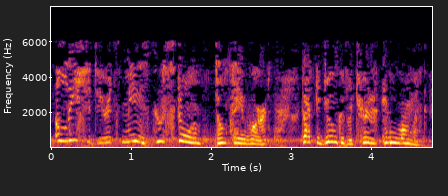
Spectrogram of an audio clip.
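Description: A woman's voice: high-pitched, lively intonation, a little fast. An actress playing a brave, composed young female superhero in a radio drama, firm and defiant. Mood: hushed, urgent. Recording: dull, noisy old radio recording.

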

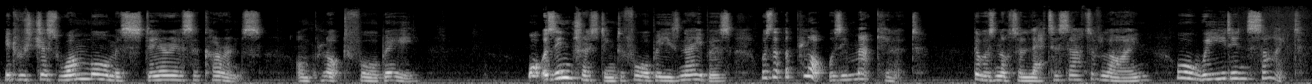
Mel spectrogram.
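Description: A woman's voice: medium pitch, animated, unhurried. A British woman narrating a scripted story as a storyteller.

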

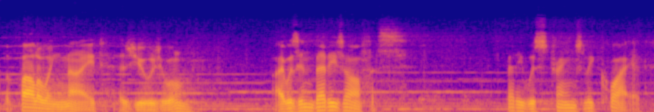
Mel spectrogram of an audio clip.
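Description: Cynical young writer: deep, lively, hard-boiled radio drama delivery. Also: male voice, moderate pace. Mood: brooding, wry. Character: cynical, self-reproaching young screenwriter man. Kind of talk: 1950s radio drama, first-person narration and dialogue. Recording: muffled old radio broadcast with music.

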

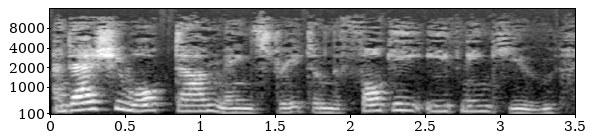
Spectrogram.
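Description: A woman's voice: mid-range voice, lively intonation, normal speed, a little mellow, breathy edge. A woman co-hosting a podcast, narrating a rhyming comic story in a playful, theatrical way.

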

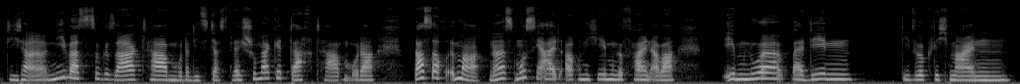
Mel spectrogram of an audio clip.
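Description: A woman's voice: medium pitch, vocal fry. A woman co-hosting a podcast, speaking earnestly to listeners in casual chat with a regional German dialect. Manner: earnest, appealing directly to listeners. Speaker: podcast co-host.

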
